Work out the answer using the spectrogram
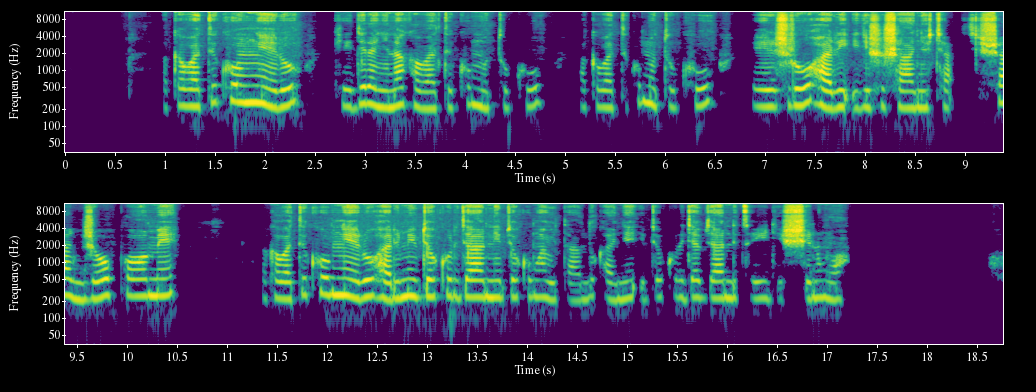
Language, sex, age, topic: Kinyarwanda, female, 18-24, finance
